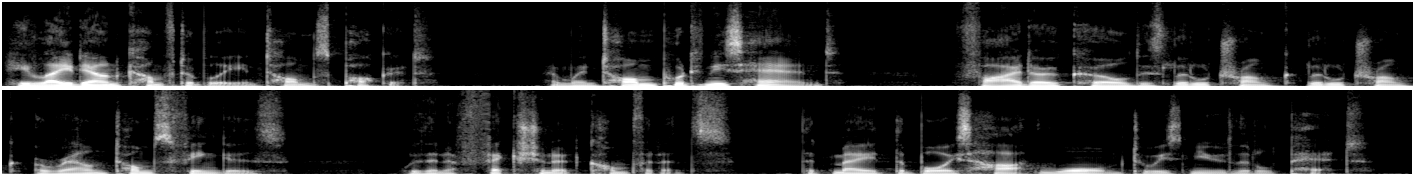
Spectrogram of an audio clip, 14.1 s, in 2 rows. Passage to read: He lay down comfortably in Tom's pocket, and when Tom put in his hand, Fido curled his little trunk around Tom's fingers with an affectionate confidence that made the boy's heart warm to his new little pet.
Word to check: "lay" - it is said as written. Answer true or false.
true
